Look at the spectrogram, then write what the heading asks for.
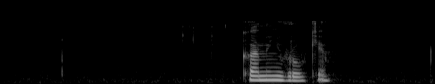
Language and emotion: Russian, neutral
